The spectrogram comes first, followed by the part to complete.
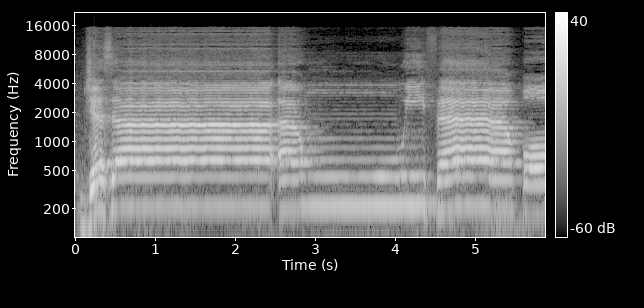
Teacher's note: We have the nasaling sound. I want you to hear, you have to hold it in your nose for a period of time.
